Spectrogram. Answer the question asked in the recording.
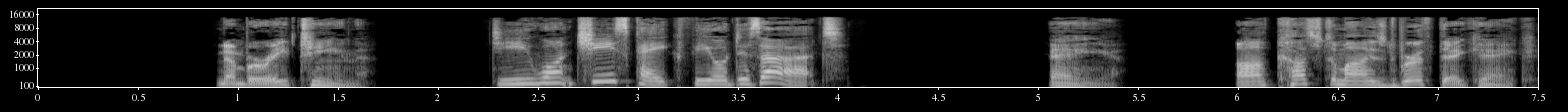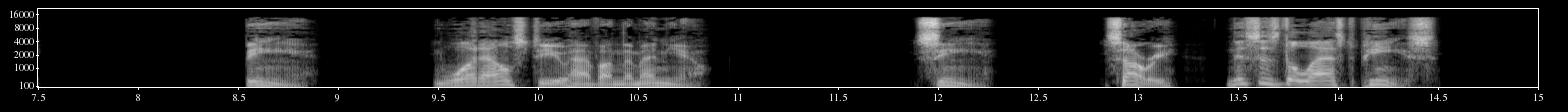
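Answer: B: What else do you have on the menu?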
